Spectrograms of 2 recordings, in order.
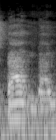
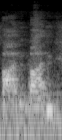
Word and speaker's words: Baden-Baden: It looks like it's Baden-Baden, but they pronounce it Baden-Baden.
